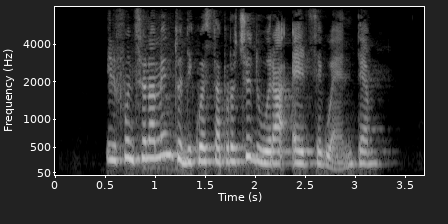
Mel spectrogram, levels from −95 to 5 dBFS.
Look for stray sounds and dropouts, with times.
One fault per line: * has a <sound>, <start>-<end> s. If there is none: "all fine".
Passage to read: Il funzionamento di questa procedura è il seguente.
all fine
